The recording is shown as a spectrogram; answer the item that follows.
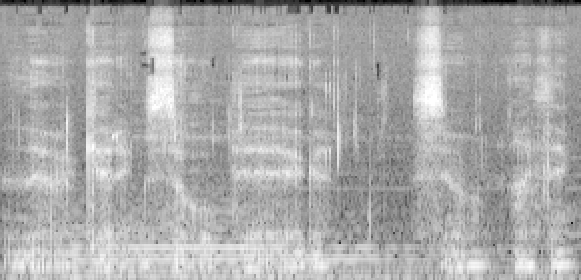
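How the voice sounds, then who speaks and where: A man voicing a possessive insectoid parasite, a doting yet menacing lover, in a breathy, gravelly whisper with slow, theatrical crooning for an audio horror roleplay. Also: on the high side, level tone, over loud music, full character voice. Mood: crooning, smug.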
